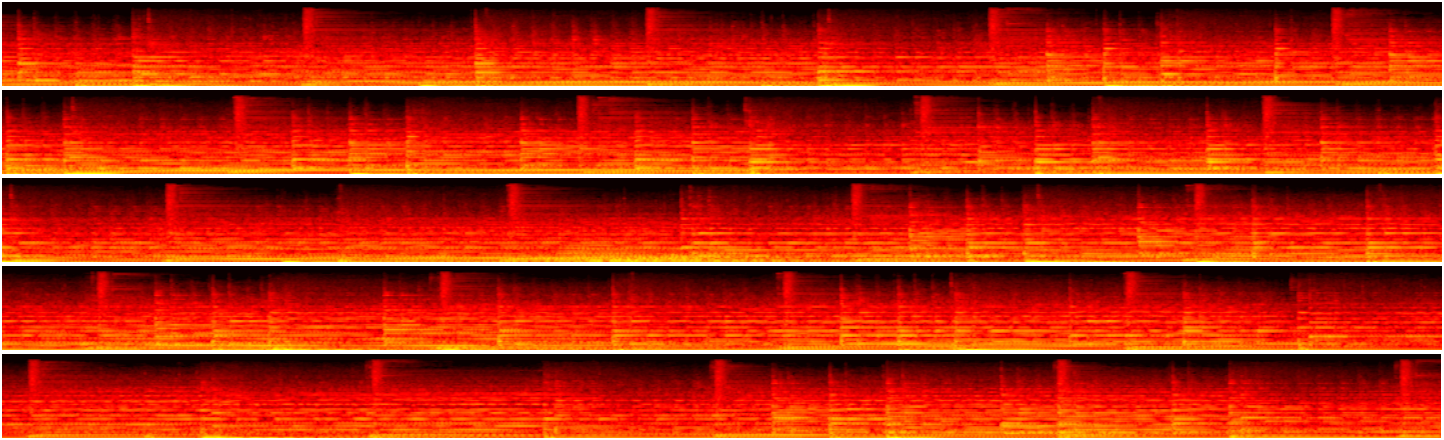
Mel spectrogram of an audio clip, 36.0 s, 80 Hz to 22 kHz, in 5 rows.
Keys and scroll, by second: 0.3 space, 12.3 Return, 12.5 t, 18.7-20.4 typing, 24.6 s, 27.1-28.1 typing, 32.3-33.0 typing, 35.7-35.9 typing.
